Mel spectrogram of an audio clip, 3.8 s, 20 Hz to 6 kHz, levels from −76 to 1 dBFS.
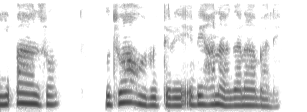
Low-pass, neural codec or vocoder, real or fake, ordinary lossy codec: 5.4 kHz; none; real; none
